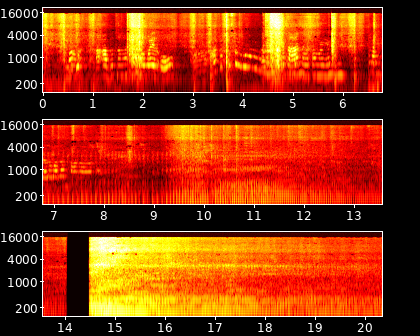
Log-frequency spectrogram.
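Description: A motor vehicle engine running steadily as it passes, swelling and fading. After a sudden cut it comes back much louder and slowly dies away.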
